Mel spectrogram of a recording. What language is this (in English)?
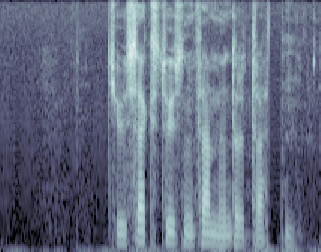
Norwegian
